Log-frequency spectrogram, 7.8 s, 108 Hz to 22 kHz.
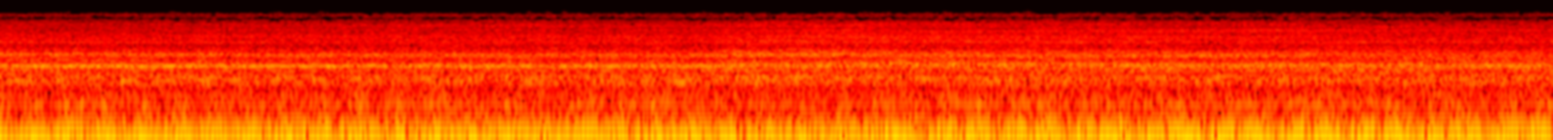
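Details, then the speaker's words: Crusader 8.1 Captain's Choice marine V8 with new long block, not reaching rpm, idling before diagnosis: steady low idle with an uneven, lumpy beat, one cylinder not pulling; full-on dead hole, misfire later traced to injector. "oh yeah that's running rough it is like a full-on dead hole here"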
